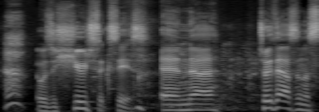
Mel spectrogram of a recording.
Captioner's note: gasps; laughter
